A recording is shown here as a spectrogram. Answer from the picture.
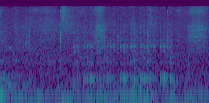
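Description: Faint scratching of a pen writing on paper over a low, steady room hum.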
